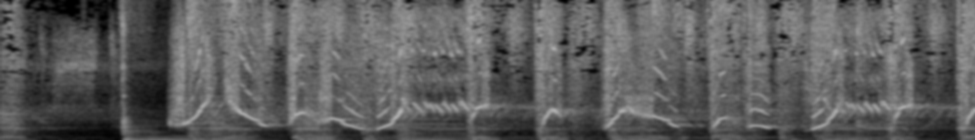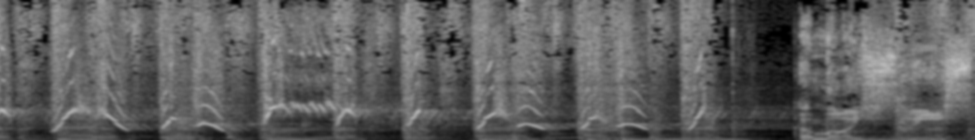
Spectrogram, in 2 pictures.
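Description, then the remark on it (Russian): Loud, showy human whistling swoops up and down in quick melodic glides over a full musical accompaniment with a pulsing bass, carrying on almost without pause throughout. “Вы посмотрите, как я мускулист, и слушайте все а мой художественный свист.”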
